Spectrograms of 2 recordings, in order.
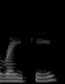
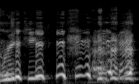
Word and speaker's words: Reiki: Or Reiki? Yeah, they don't even say it right sometimes. I'm Yeah. like, it's Reiki. Yes.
